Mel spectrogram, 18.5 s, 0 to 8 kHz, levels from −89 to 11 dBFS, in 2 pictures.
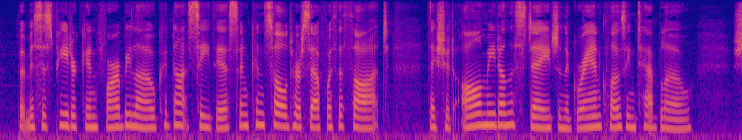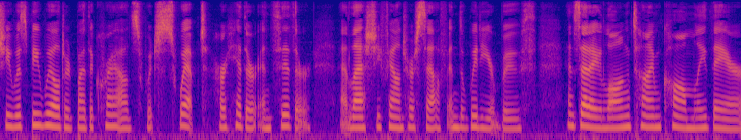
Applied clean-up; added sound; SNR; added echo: none; none; none; none.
